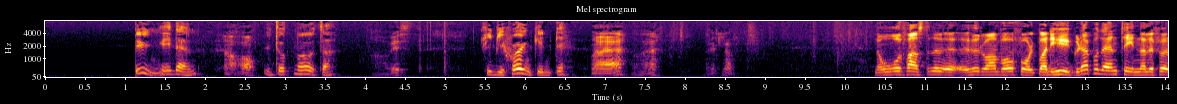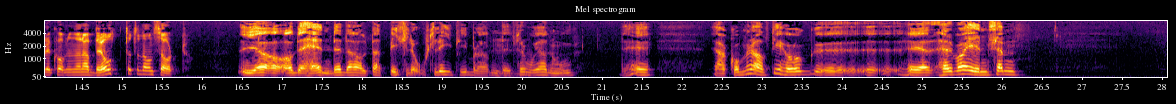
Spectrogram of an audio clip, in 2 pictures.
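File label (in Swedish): Kisa Östergötland, Svenska sagor, dialekter; Folkminnen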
